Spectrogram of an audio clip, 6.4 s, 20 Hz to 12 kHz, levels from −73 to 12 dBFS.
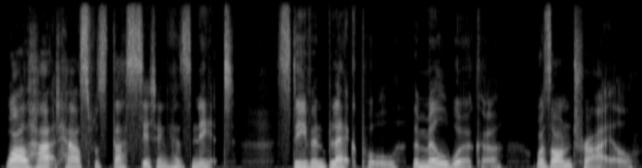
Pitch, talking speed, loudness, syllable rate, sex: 210 Hz, 140 wpm, -19 LUFS, 4.0 syllables/s, female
